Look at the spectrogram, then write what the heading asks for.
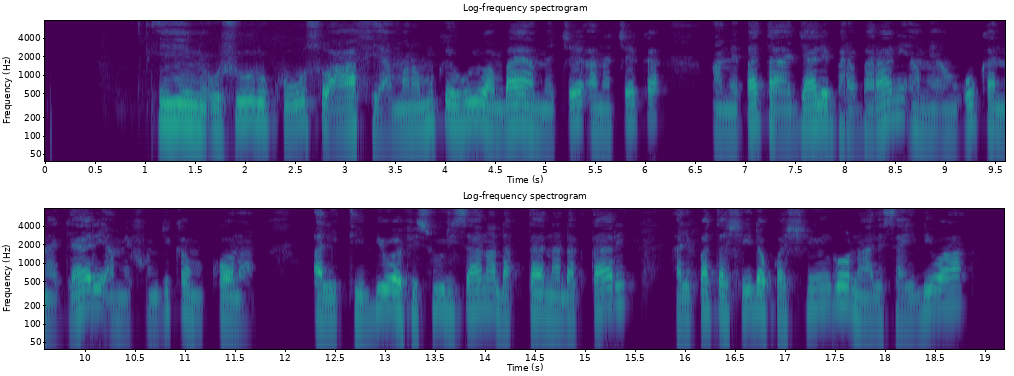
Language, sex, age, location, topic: Swahili, male, 18-24, Wajir, finance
